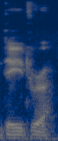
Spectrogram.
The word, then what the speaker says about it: Daedra: I do wonder whether it's meant to be Daedra rather than Daedra. Usually the AE spelling would make a long E sound. Everyone seems to pronounce it Daedra, though.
